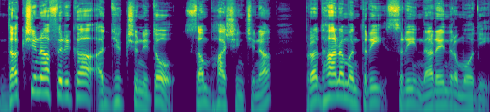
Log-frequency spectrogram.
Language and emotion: Telugu, neutral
